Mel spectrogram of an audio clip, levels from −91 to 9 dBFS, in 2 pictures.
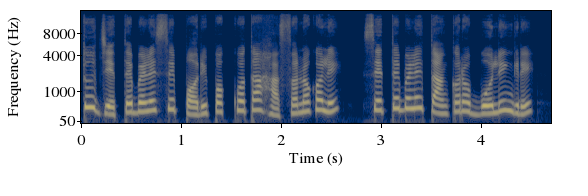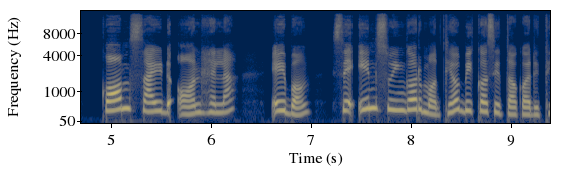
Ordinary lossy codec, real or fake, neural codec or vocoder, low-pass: none; fake; autoencoder, 48 kHz, 32 numbers a frame, DAC-VAE, trained on Japanese speech; 14.4 kHz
